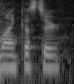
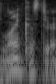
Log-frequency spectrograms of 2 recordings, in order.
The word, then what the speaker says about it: Lancaster: Just like in England, Lancaster. It's pronounced Lancaster, not Lancaster. Lancaster. Pronounce it right.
